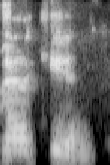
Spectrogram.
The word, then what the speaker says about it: Manichaeans: problem from the Manichaeans, I believe, if I'm pronouncing the Manichaeans. that right. Yeah, the Manichaeans, right. The Manichaeans.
